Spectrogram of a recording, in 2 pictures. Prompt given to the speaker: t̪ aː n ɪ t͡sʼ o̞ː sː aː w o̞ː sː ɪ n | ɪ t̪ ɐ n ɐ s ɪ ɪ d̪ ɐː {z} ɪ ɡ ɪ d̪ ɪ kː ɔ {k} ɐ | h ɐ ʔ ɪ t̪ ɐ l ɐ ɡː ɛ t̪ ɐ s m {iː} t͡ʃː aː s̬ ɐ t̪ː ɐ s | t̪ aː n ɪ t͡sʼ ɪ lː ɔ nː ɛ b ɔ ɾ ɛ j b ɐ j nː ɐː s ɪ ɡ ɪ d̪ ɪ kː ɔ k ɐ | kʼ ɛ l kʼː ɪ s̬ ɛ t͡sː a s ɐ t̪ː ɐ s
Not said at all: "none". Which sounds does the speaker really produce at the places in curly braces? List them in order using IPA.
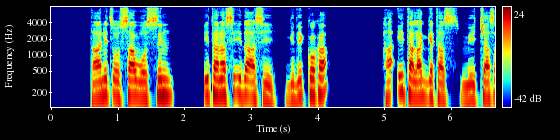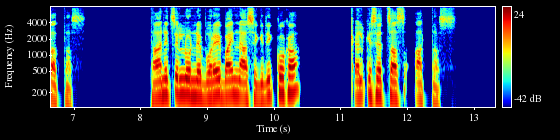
s, k, iː

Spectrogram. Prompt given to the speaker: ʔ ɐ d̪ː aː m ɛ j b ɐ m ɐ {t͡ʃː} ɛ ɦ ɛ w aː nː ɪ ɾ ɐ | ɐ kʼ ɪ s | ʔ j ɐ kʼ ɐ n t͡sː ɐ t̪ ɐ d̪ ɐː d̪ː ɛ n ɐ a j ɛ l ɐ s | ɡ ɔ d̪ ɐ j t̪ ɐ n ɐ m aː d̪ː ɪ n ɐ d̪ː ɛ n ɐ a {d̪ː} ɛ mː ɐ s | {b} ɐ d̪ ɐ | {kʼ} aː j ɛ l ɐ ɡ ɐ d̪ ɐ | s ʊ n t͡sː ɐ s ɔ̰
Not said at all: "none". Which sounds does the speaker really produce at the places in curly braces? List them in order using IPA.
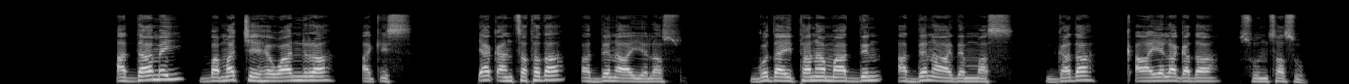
t͡ʃː, d̪, ɡ, kʼ

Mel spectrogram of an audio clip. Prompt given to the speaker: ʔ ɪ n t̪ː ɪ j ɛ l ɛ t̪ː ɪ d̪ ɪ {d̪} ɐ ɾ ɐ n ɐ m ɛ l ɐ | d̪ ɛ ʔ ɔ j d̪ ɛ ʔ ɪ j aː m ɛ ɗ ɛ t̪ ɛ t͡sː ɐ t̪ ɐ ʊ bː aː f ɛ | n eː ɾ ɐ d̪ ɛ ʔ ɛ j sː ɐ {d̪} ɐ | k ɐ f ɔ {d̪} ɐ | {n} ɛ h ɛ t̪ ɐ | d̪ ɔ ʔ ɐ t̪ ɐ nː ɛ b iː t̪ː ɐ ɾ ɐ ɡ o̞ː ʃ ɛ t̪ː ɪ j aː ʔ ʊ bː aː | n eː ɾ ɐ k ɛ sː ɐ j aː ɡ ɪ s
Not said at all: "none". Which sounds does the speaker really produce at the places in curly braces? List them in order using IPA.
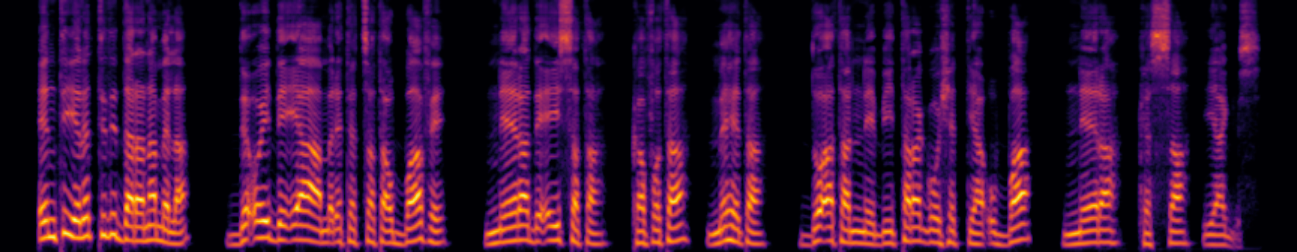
d̪, t̪, t̪, m

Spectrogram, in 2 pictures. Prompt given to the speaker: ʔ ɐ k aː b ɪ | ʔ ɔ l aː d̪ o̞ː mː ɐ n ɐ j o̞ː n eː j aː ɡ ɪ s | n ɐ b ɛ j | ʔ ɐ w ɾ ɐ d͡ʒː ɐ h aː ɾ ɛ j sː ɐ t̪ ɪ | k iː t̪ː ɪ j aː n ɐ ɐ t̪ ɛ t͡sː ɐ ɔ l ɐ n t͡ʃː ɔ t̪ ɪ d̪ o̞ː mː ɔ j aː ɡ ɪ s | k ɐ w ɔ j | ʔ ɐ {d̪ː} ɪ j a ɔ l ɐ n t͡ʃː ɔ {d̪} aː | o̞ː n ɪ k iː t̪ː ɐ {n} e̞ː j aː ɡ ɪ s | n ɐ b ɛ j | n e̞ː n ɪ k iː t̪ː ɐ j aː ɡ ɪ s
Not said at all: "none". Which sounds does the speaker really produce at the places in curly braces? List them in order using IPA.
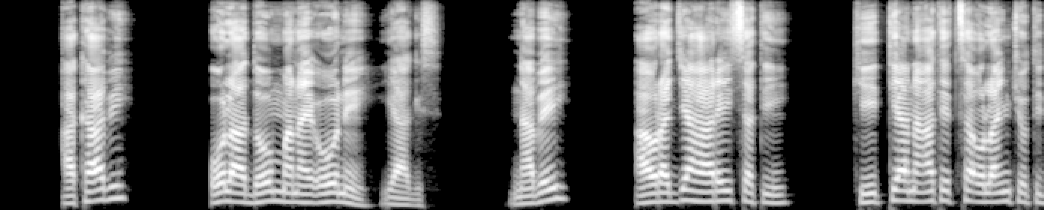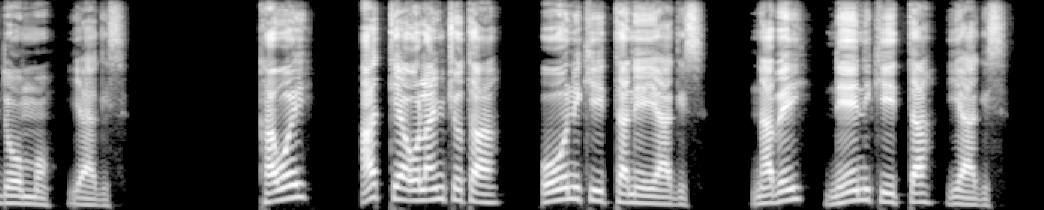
t̪ː, t̪, n

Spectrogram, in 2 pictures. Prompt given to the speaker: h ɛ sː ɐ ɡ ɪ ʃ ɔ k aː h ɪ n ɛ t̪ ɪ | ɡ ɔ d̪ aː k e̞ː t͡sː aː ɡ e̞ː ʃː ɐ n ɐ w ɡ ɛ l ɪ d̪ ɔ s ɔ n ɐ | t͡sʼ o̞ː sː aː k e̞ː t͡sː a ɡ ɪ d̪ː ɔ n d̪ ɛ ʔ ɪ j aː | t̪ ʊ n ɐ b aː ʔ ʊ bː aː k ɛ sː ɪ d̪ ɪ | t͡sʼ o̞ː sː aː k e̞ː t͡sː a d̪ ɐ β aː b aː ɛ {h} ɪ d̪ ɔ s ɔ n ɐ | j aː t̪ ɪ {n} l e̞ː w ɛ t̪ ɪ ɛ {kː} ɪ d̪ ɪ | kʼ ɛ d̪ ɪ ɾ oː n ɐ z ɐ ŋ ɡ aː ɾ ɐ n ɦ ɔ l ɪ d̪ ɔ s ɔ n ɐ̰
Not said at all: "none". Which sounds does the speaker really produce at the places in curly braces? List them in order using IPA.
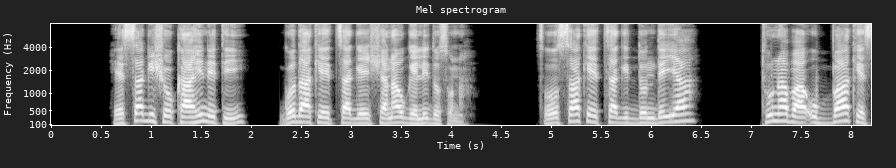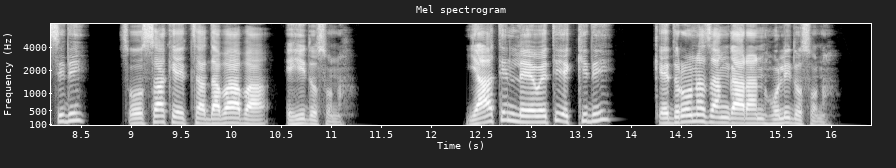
h, n, kː

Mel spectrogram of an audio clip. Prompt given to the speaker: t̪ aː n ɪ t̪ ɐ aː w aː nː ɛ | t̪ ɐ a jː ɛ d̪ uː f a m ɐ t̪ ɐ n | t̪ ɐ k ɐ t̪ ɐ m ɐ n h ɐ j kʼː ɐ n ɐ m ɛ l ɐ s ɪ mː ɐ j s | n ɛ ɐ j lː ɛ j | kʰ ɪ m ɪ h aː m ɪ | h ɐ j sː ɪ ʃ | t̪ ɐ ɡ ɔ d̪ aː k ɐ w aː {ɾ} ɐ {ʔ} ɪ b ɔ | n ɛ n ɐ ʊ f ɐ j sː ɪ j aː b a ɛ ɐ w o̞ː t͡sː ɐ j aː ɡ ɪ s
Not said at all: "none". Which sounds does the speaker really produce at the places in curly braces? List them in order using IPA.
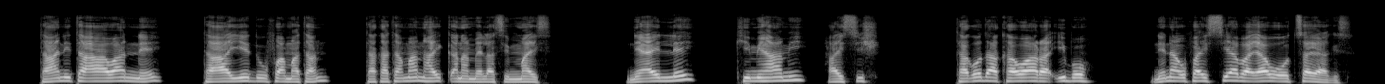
ɾ, ʔ

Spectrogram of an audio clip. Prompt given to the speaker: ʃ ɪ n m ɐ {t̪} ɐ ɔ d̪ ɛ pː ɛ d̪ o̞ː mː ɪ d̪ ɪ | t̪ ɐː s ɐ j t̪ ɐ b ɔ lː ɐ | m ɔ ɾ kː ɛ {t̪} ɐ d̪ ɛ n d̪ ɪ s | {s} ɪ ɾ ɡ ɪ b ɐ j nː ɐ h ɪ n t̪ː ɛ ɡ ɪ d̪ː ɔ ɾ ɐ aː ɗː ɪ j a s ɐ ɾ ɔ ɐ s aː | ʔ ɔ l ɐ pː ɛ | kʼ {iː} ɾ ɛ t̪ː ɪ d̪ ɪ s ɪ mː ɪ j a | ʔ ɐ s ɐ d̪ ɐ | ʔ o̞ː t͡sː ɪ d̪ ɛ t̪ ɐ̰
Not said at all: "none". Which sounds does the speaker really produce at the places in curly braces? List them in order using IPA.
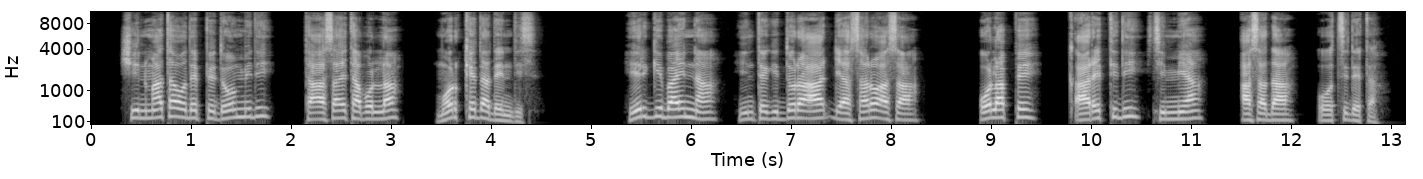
t̪, d̪, h, aː

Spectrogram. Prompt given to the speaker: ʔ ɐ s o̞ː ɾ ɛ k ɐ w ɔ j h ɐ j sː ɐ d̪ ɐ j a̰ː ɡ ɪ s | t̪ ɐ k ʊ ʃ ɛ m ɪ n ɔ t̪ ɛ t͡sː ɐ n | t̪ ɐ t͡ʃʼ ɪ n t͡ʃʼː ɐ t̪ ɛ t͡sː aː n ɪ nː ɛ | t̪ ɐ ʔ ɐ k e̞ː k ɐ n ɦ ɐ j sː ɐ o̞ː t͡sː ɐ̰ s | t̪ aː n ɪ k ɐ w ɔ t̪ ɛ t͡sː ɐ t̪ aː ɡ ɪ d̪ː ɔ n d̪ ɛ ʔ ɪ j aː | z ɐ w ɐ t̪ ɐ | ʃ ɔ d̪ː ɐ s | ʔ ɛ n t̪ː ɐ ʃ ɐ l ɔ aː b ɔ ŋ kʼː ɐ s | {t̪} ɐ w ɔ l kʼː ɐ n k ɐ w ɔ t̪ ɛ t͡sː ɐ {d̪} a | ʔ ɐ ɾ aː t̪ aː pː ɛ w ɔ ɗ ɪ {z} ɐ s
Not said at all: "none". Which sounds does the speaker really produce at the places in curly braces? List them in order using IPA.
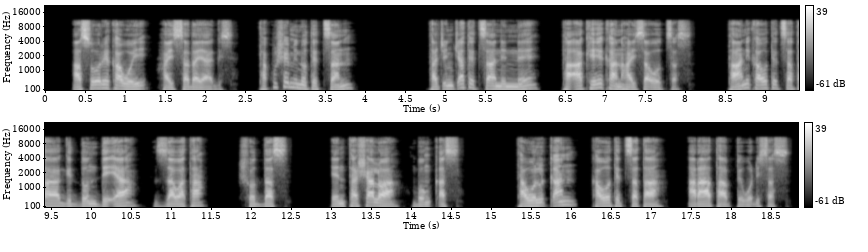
t̪, t̪, s

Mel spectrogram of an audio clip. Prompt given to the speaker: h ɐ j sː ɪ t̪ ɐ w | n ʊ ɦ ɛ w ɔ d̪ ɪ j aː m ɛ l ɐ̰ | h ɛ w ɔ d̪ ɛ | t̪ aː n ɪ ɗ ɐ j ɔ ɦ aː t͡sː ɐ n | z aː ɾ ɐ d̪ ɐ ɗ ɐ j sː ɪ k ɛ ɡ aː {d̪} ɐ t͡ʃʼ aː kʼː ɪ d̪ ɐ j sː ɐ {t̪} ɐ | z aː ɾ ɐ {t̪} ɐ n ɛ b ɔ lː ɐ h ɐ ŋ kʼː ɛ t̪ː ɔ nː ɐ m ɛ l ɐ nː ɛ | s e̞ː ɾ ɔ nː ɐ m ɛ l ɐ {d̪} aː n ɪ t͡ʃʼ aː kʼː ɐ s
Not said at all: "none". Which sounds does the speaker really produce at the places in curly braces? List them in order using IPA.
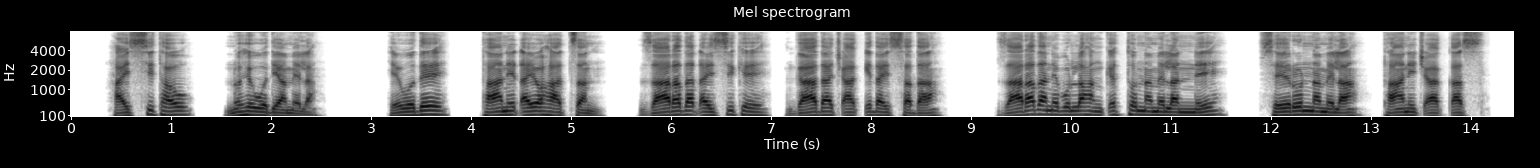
d̪, d̪, d̪, t̪

